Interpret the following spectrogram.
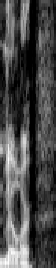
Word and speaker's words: Mueller: Looks like Mueller, but you pronounce it Miller.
